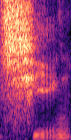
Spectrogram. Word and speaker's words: 情: The meaning of it is not important, but you see the resemblance of the pronunciation 青 and 情, right?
